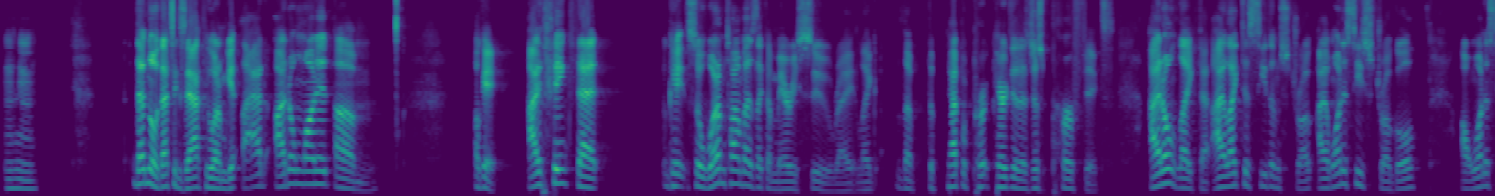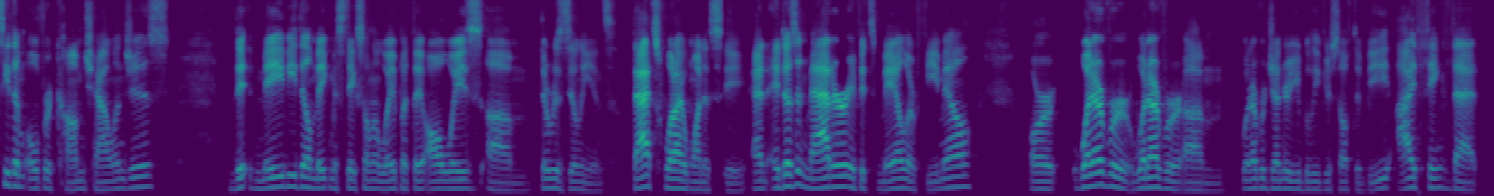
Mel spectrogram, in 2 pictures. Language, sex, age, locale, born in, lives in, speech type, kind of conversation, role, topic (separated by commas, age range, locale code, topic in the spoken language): English, male, 35-39, en-US, United States, United States, conversation, podcast, host, How can a TV show shape your perspective or connect with your experiences?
